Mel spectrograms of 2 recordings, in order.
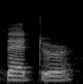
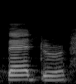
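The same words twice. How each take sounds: First: It is said with an American accent. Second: It is said with an American accent.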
